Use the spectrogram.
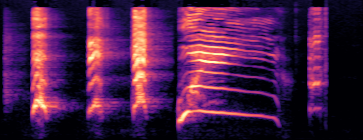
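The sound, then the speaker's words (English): Three quick, harsh bird-like squawks, then one long drawn-out screech that sags slightly in pitch, and a final short squawk, loud and agitated, with no talking. “You seem to just be squawking angrily at me.”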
